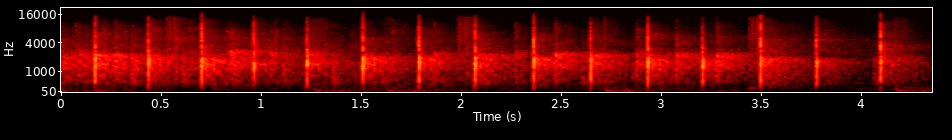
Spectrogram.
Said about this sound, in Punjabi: ਆਪਣੇ ਵਾਸਤੇ ਥੋੜੀ ਜਿਹੀ ਤਾੜੀਆਂ ਤੇ ਮਾਰ ਲਓ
